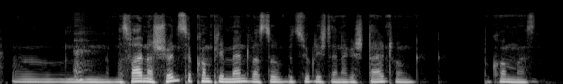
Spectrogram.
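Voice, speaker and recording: Somewhat breathy and dark, mellow in tone, this man's medium-pitched voice moves at a moderate pace with fairly even intonation. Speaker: podcast interviewer. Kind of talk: casual interview chat.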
